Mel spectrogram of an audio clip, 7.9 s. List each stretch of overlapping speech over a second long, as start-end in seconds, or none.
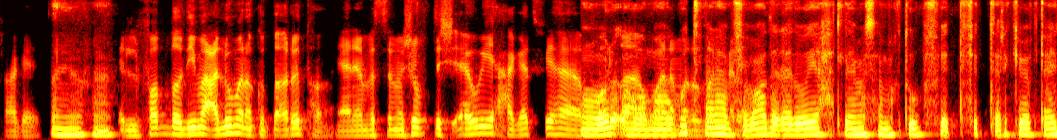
4.4-5.7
